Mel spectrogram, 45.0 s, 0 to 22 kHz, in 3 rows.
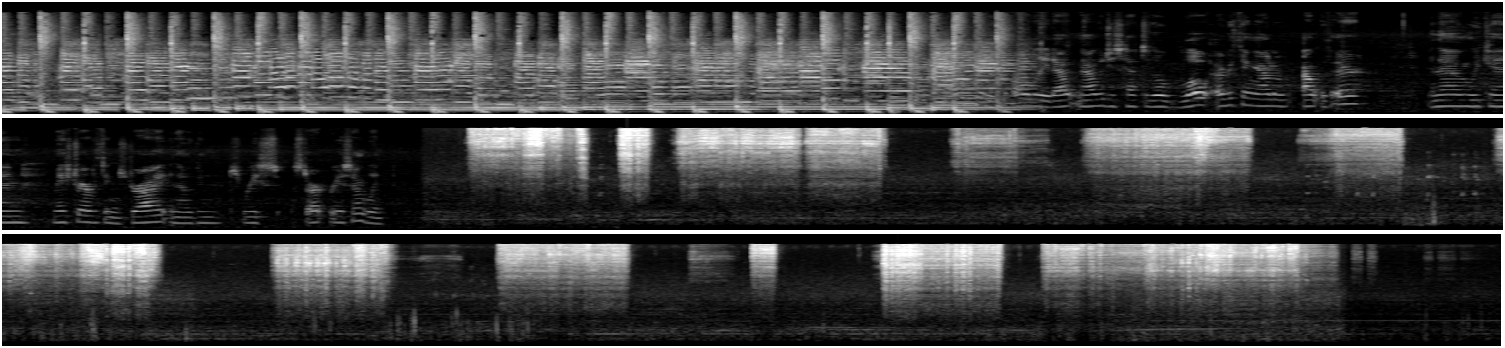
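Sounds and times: compressed air hissing blasts: 19.6s - 31.7s, 32.7s - 34.3s, 34.9s - 37.8s, 38.8s - 43.8s.

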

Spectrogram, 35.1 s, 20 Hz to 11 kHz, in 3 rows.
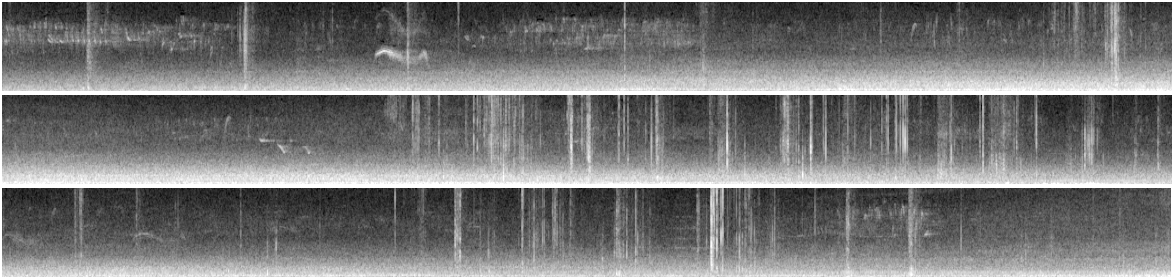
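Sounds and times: traffic noise: 0.0s - 35.0s
bird chirp: 3.7s - 7.0s.

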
